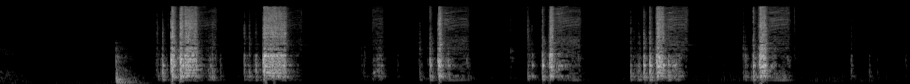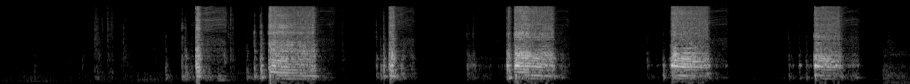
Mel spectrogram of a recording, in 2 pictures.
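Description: Compact cordless power driver spinning out the 7/16 bolts around a steel fuel tank's sending-unit flange in about a dozen short whirring bursts, one bolt at a time, with a pause partway through.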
